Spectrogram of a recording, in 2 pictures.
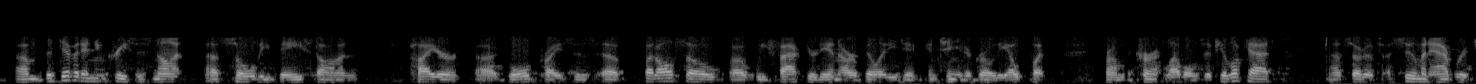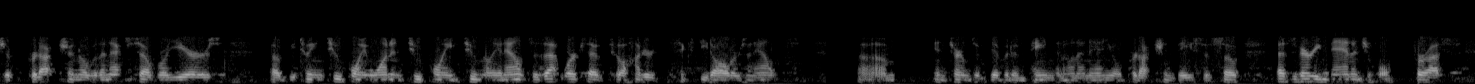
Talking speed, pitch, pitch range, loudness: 165 wpm, 115 Hz, 110-125 Hz, -33 LUFS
